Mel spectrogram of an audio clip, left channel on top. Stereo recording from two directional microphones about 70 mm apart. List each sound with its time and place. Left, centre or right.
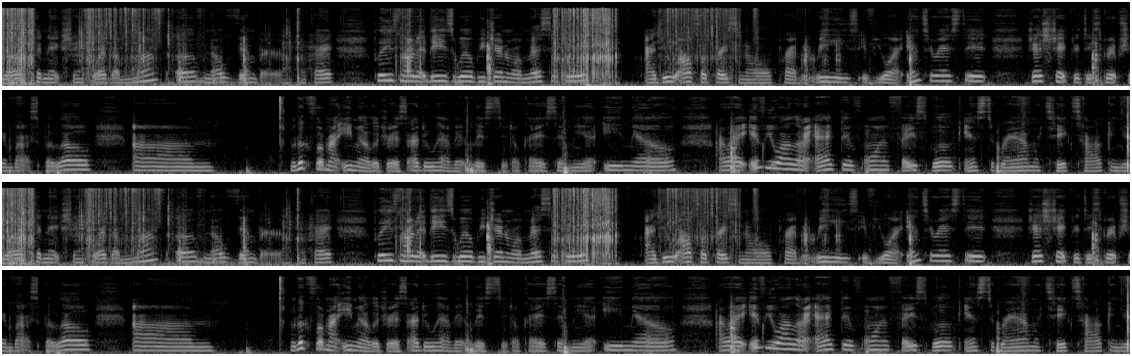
0.0 s shuffling cards: centre
0.4 s speech: right
0.7 s speech: centre
1.7 s speech: right
2.5 s speech: right
2.8 s speech: centre
3.1 s speech: right
5.5 s speech: centre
